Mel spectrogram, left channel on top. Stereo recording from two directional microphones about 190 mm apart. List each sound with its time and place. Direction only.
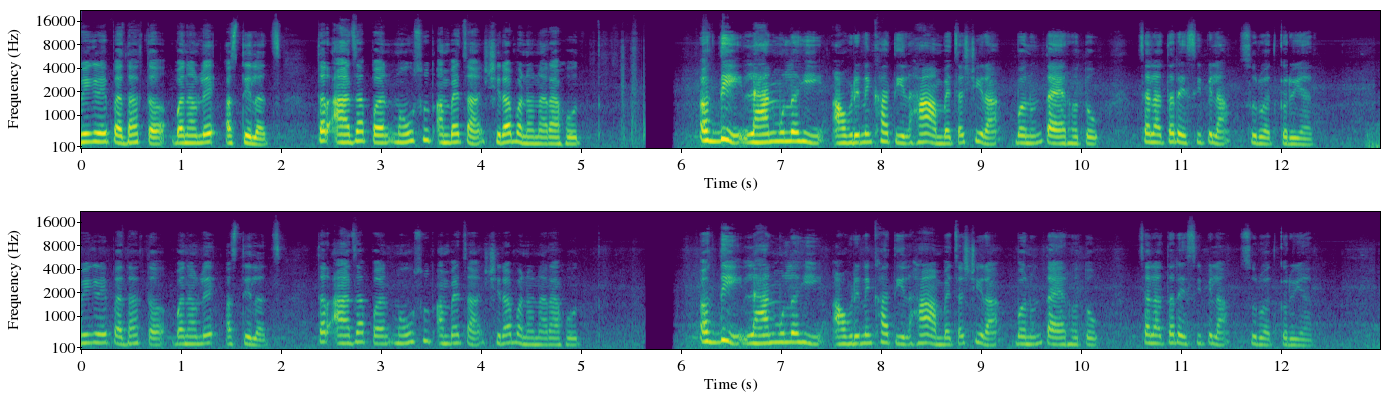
0.0 s speech: 30° left (ahead or behind)
6.1 s a woman's voice: 15° left (ahead or behind)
